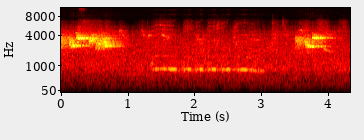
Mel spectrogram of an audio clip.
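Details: Zebra dove (merbok), a kept bird on its fourth day of deworming, 17 April 2020: one stuttering phrase of rapid, evenly pitched cooing notes lasting about a second and a half, with higher chirps from another bird before and after.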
